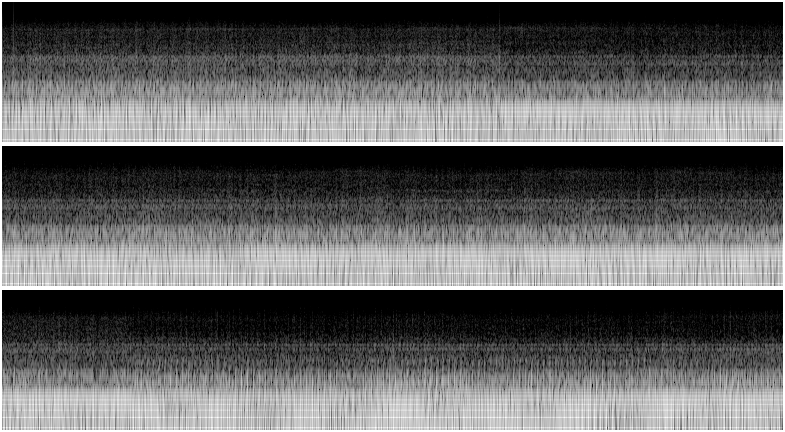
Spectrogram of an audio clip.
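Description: Tour helicopter in flight, heard from inside the cabin: a steady drone of engine and rotor, a strong low hum with a fainter higher whine, and a slight shift in the low drone about two-thirds of the way through.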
